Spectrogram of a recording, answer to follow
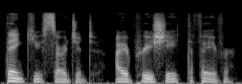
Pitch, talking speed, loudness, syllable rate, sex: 120 Hz, 175 wpm, -20 LUFS, 5.7 syllables/s, female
